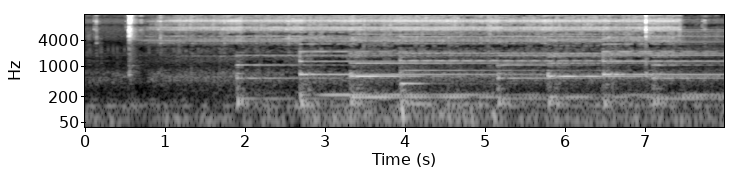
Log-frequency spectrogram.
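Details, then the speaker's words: Westminster chime clock, chimes possibly self-correcting after being off: two clean four-note phrases over steady tick, proper half-hour Westminster chime. "So that's half an hour after."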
